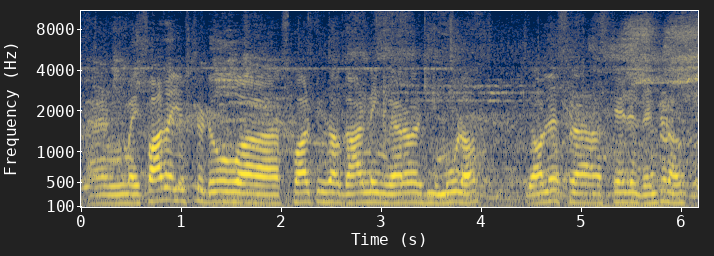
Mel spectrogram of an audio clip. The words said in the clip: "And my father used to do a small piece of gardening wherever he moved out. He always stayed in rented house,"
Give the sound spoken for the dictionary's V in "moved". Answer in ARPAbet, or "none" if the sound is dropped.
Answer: none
